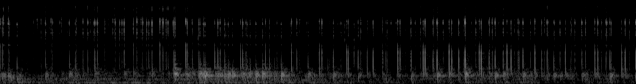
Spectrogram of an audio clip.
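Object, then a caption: Wax pillar candle tapped and scratched with fingernails. A large, solid cream wax pillar candle with a paper label lies on its side on a table and is tapped and scratched with long painted nails. Quick, irregular dry taps and bright scratchy rustling run throughout, each tap dying away almost instantly over a faint steady tone.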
